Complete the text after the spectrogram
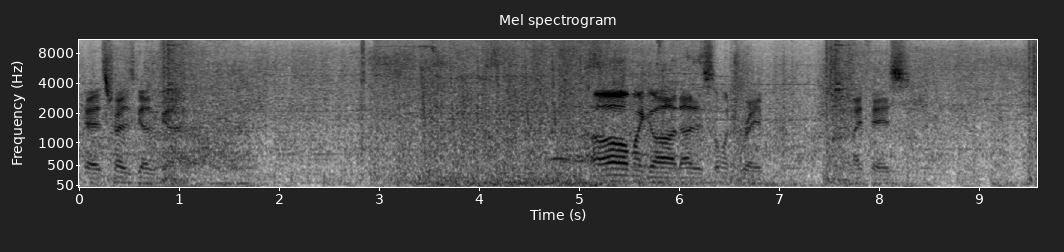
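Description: An energy weapon fires crackling electric bursts.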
